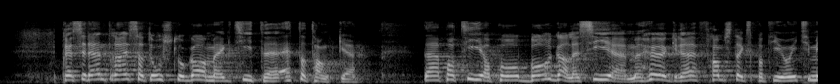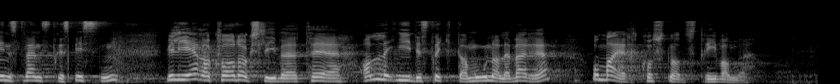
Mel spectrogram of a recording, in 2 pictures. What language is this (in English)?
Norwegian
